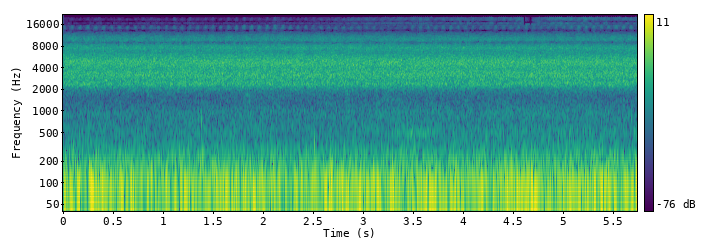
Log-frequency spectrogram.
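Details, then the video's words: Morning cicada chorus along the Okawa River in Osaka, Japan, on the first Thursday of August 2020: a steady, shimmering high-pitched drone that holds constant throughout, backed by low-frequency footsteps and wind rumble. "Walking along the river, with the voice of a cicada"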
